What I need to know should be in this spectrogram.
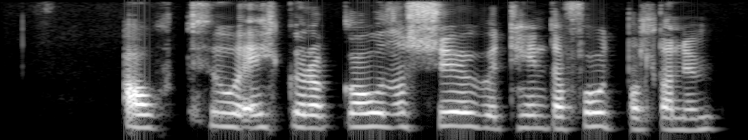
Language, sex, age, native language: Icelandic, female, 11, Icelandic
